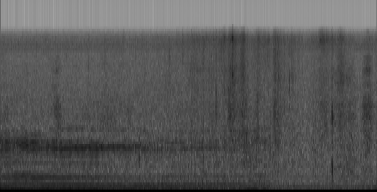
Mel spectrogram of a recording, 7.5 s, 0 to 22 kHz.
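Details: Relaxed 10-year-old registered foxtrotter horse dozing on old hay in the afternoon; a deep, even hum sounds for the first two seconds and fades away, leaving soft rustles and faint background noise.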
